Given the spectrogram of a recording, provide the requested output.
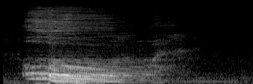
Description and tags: "OOOH" group of males sound
sound of men empathising with someone who has had accident
crowd, pain, sympathy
